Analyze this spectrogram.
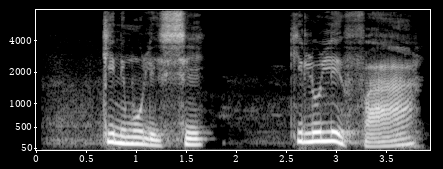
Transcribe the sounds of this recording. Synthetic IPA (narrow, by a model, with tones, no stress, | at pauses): ki˦nĩ˧mo˧le˨ʃe˧ | ki˦lo˦le˦˨faː˨˦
